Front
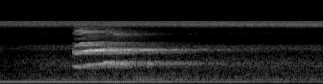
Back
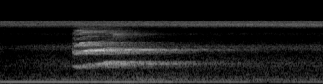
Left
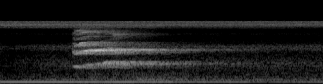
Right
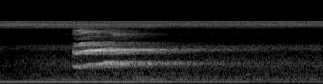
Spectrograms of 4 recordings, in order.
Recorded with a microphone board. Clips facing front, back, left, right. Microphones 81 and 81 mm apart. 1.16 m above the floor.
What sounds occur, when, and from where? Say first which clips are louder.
0.7 s a cat meowing: front 1 dB, right 1 dB; 50° right, 0.6 m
